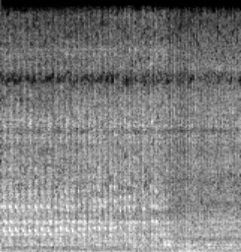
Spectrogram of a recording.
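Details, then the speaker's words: Boat diesel engine after fuel system and injector repairs: steady clatter at an even idle with no stumbling or surging, matching the rebuilt sister engine in rpm and cadence; timing, compression and valves good, normal idle. "a little loose on that, but nice and smooth. And the other one I just rebuilt. Fired right up as well. So pretty much exactly the same. Same RPM, same cadence."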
